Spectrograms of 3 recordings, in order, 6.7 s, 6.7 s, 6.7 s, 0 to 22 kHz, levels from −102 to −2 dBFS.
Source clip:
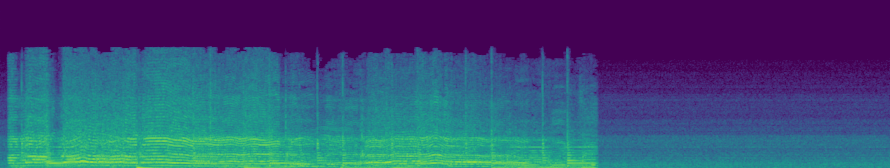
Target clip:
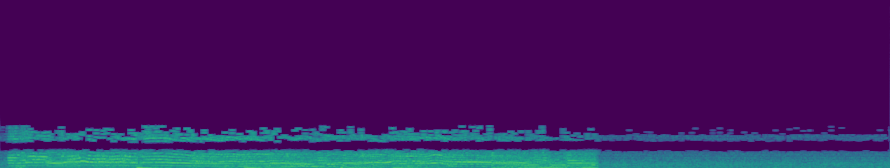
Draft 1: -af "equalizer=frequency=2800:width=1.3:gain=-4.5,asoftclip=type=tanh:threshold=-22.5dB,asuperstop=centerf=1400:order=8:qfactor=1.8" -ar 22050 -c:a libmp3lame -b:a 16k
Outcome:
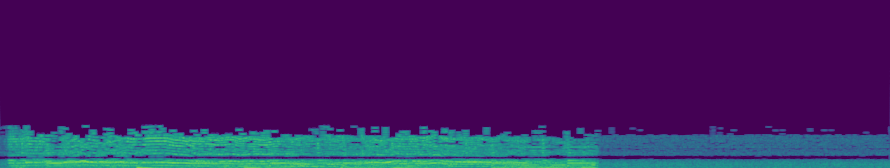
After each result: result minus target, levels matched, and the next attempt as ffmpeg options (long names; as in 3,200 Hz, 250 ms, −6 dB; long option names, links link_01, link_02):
4,000 Hz band +5.0 dB; soft clipping: distortion −7 dB
-af "equalizer=frequency=2800:width=1.3:gain=-4.5,asoftclip=type=tanh:threshold=-22.5dB,asuperstop=centerf=2900:order=8:qfactor=1.8" -ar 22050 -c:a libmp3lame -b:a 16k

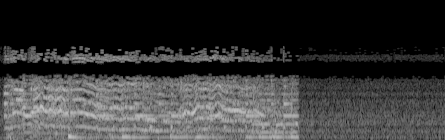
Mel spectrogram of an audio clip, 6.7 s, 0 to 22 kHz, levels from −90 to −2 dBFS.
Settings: soft clipping: distortion −7 dB
-af "equalizer=frequency=2800:width=1.3:gain=-4.5,asoftclip=type=tanh:threshold=-30.5dB,asuperstop=centerf=2900:order=8:qfactor=1.8" -ar 22050 -c:a libmp3lame -b:a 16k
